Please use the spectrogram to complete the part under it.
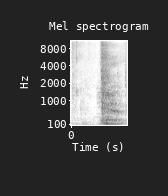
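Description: Running water from a tap in a home gushes on suddenly, a steady broadband rush that continues loudly to the end without any talk.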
